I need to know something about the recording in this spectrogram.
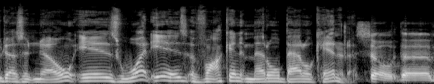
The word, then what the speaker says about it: Wacken: Yeah, and for anybody who didn't know, we're talking about Wacken. Yeah. Which is properly pronounced as Wacken. Now, that's absolutely excited.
